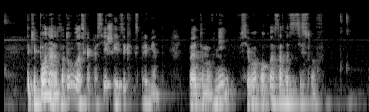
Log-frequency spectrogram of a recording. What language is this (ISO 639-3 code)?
rus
